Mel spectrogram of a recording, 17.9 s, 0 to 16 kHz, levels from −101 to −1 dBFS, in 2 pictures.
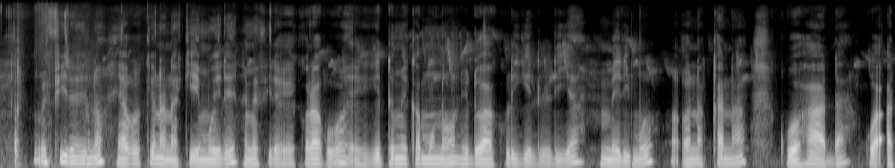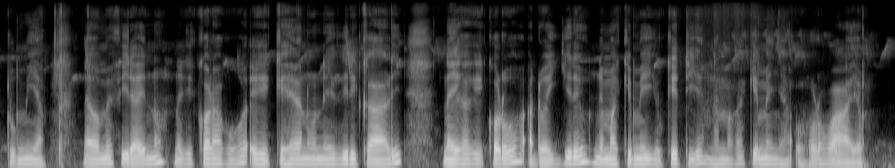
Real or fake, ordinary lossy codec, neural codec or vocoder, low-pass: real; none; none; 14.4 kHz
